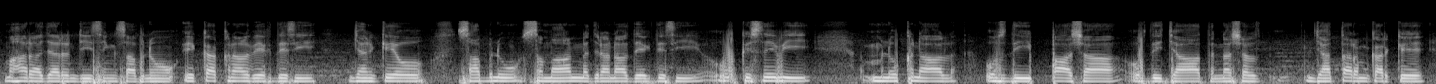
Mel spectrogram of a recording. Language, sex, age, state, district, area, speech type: Punjabi, male, 18-30, Punjab, Bathinda, rural, spontaneous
